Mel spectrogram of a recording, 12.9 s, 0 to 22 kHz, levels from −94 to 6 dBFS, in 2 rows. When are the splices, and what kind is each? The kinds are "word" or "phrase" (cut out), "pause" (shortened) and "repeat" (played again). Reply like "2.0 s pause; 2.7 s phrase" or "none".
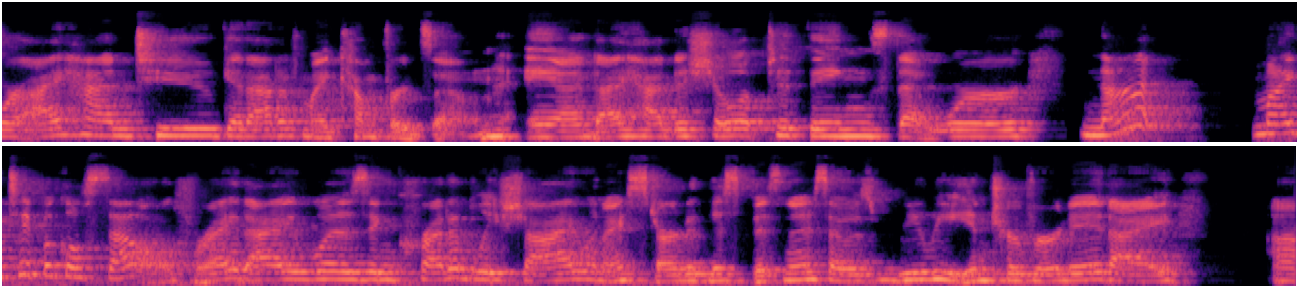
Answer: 5.3 s pause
